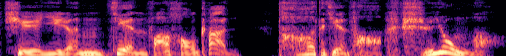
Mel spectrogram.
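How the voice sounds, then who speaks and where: A tormented young assassin, acted by a male storyteller, torn by loyalty and halting over his words. His voice is husky and breathy, and the dry recording sounds dull and muffled. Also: medium pitch, big pitch swings, fairly bright tone, no echo, heavily acted. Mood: grim. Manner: halting, stammering. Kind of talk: pingshu storytelling.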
